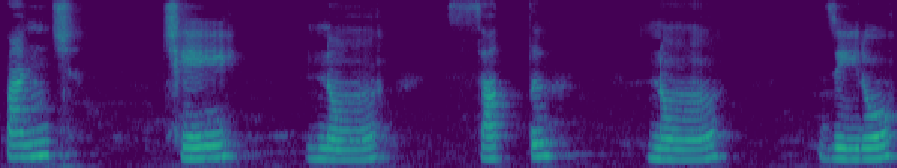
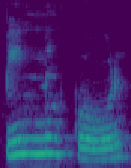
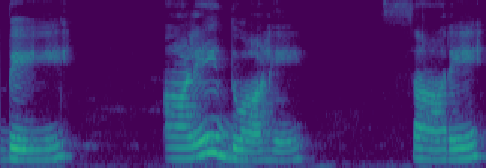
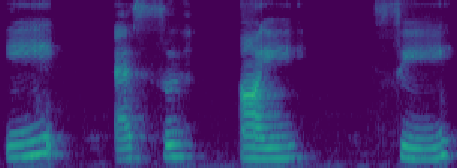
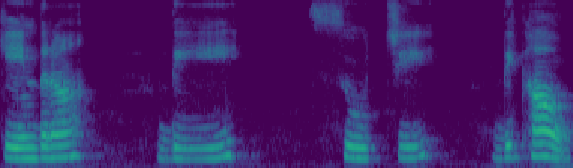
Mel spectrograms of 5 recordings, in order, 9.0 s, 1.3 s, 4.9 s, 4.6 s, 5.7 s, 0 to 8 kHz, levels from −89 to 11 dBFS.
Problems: background sounds at intervals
